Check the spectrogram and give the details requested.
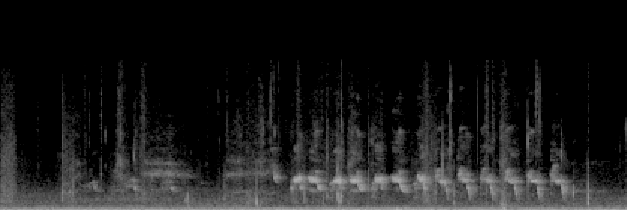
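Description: A bird singing a quick run of short, falling chirps, about four a second, through the middle of the clip, over a steady low hum.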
